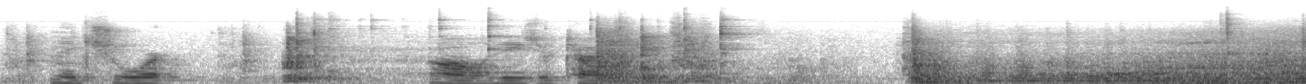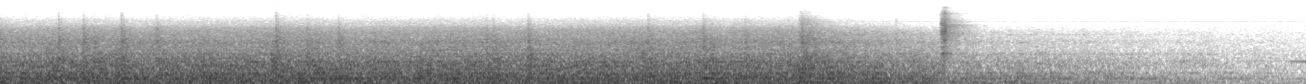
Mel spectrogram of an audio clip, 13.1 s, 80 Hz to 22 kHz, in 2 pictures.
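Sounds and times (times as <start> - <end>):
blower rushing air: 4.8 - 12.8.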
